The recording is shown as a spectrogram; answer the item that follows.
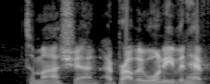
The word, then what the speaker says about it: Timashion: name for me again uh my name is tamashian tamashian tamashian all right tamashan i probably won't even have to say your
